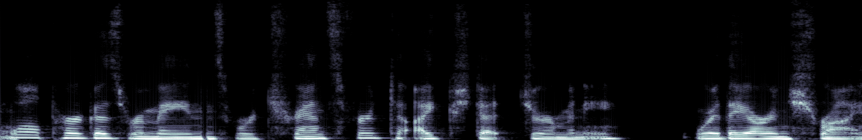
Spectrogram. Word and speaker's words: Eichstätt: It's pronounced Eichstätt, with the ch sound similar to the ch in the Scottish word loch.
